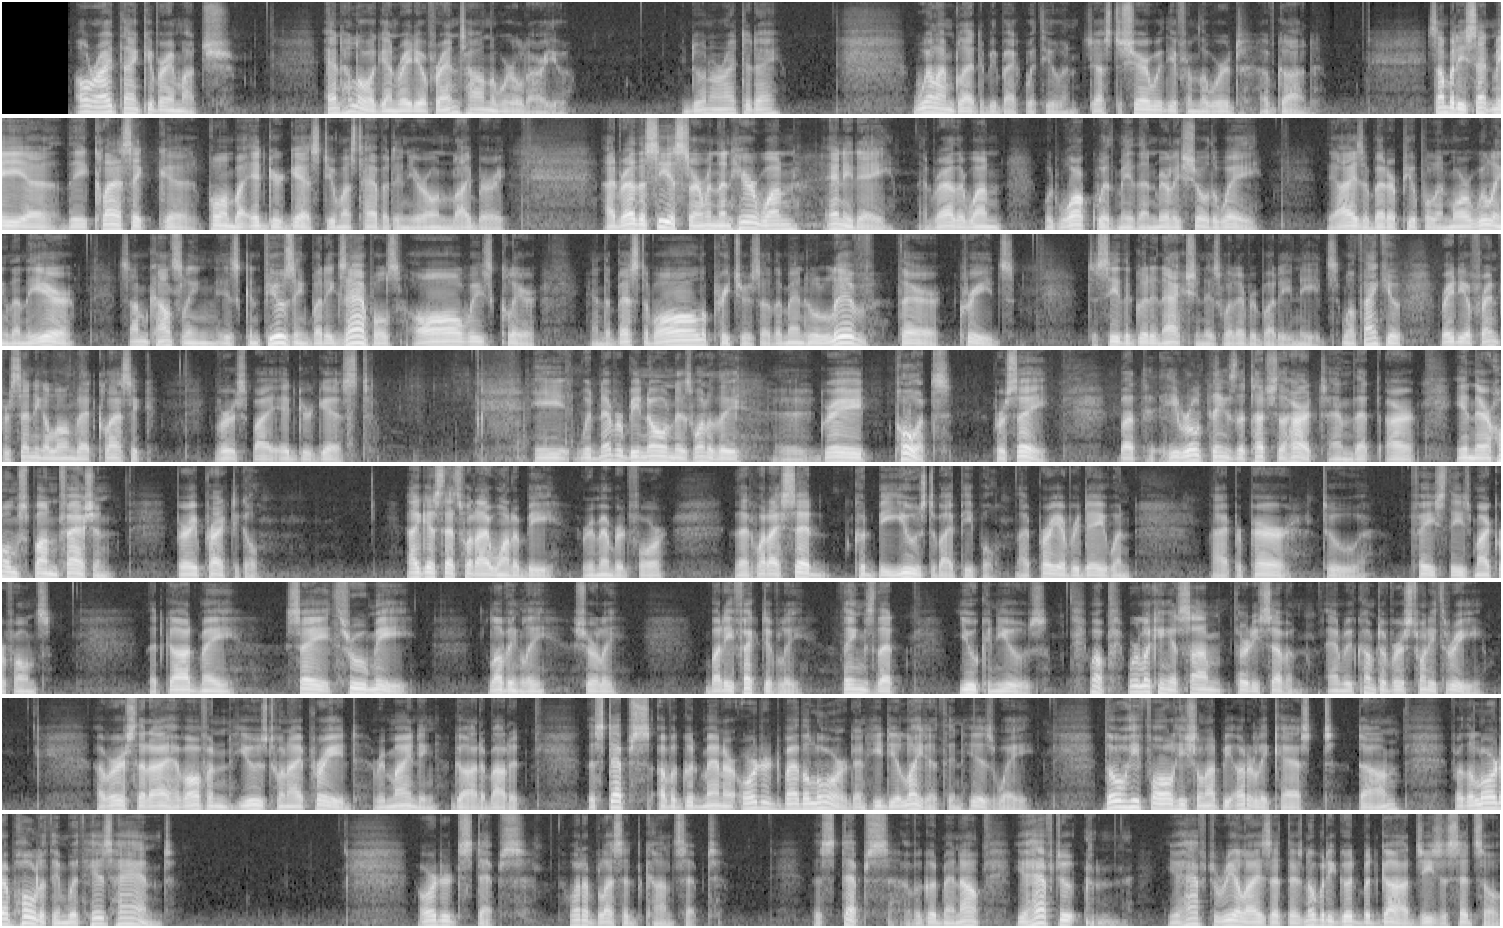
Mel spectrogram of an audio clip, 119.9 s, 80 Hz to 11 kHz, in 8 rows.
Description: Download Audio Print Broadcast #7011 Scripture: Psalm 37:23 , Psalm 18:36 Topics: Pray , Trust , Goals , Confidence Transcript Facebook Twitter WhatsApp Alright, thank you very much and hello again, radio friends.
